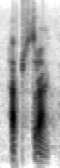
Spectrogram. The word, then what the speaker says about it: abstract: for the at the example abstract as a noun or adjective the stress is at the first tillopy app but uh as a verb i mean sorry as a verb the stress placed at the second syllable as a noun distressed at the first syllabi as a verb the stress is at second syllabi uh thanks uh okay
